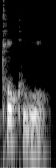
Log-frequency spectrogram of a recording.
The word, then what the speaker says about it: talk: 그 다음에 have하고 talk의 공통점은? 엘이 묵음이지. 헬프가 아니고 헬프고 토크가 아니고 토크고 L이 뮤트다.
